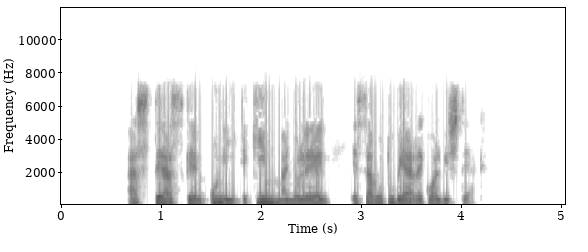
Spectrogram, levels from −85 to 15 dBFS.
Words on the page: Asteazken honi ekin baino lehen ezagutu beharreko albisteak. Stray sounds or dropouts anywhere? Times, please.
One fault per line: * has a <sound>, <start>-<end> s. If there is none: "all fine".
all fine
